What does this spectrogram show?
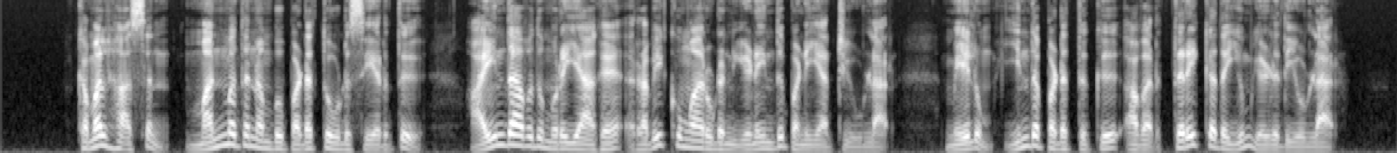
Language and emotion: Tamil, neutral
